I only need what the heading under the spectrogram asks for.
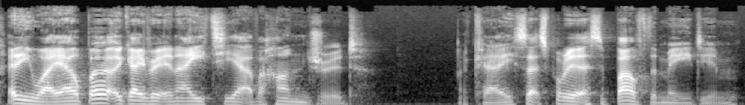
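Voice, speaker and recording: A man's voice: on the low side, quick pace, fairly bright tone. A man hosting a podcast in casual chat, rambling and chatty and swearing freely. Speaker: podcast host.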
